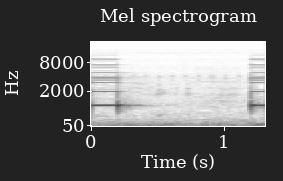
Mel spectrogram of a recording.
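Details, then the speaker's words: Hospital infusion pump alarm about three feet from the head of a patient admitted for foot surgery, unanswered at 9 pm: steady high-pitched electronic beeps about once a second in a quiet room, signalling nurses to check it. "Dude, listen to that thing. It's fucking driving you insane."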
